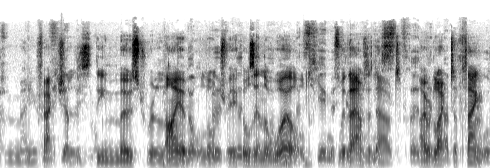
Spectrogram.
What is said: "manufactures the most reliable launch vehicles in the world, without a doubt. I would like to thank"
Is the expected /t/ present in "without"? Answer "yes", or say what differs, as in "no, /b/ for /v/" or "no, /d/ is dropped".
yes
